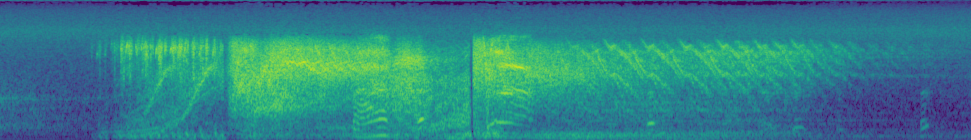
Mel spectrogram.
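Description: A loud rushing whoosh sweeps past and slowly fades.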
